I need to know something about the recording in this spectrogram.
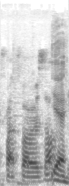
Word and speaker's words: François Ozon: gay love story too, but it's directed by François Ozon. Have I got the pronunciation right? You're a big fan of the director? You got that spot on, yeah, François Ozon.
